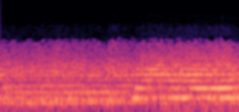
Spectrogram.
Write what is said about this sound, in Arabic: كانت المفتشة خديجة شلال على متن القطار المتوجه من فاس إلى وجدة.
